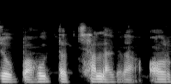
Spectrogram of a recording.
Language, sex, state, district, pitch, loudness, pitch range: Hindi, male, Bihar, Jahanabad, 120 Hz, -17 LUFS, 115-130 Hz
